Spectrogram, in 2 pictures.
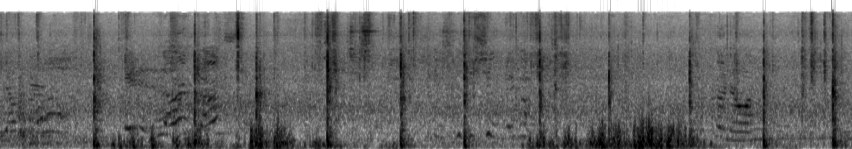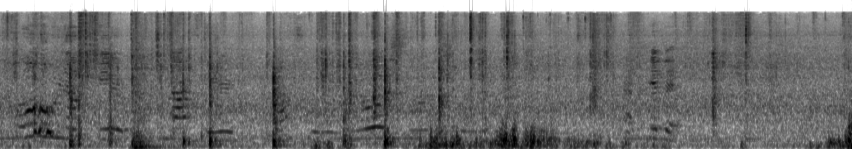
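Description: Young boys talk and call out nearby.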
